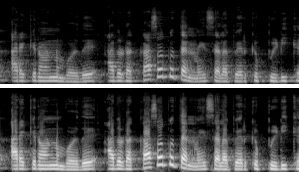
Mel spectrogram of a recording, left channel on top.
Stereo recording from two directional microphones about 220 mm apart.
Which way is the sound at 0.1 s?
25° right (ahead or behind).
